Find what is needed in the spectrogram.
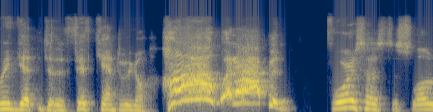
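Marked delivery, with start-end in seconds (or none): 1.6-2.9 much higher and louder, a hammed-up cry; mock shocked confusion. Teacher acting readers stunned by the fifth canto: loud high mock alarm. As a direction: yelp it like you just hit a speed bump.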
